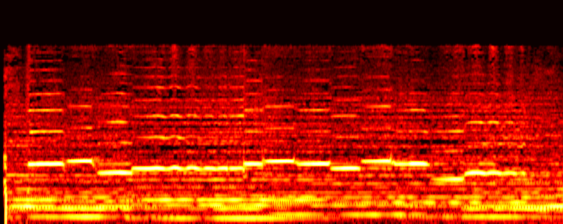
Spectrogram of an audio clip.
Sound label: melody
